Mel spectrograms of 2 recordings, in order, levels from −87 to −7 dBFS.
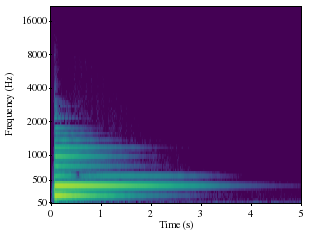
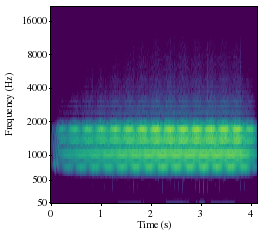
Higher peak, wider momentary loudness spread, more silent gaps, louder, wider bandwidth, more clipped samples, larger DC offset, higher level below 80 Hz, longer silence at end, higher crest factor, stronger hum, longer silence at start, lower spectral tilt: about the same, -8 dBFS vs -10 dBFS; first, 24 LU vs 12 LU; neither; second, -24 LUFS vs -21 LUFS; second, 3.2 kHz vs 8 kHz; neither; neither; first, -68 dBFS vs -84 dBFS; first, 2.05 s vs 0 s; first, 18 dB vs 12 dB; neither; about the same, 0.05 s vs 0.1 s; first, -11 dB/octave vs 2.5 dB/octave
